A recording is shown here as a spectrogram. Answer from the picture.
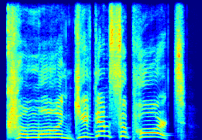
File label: Friendlies (attackers) start capturing, Voiceovers; Project Argo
